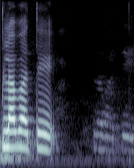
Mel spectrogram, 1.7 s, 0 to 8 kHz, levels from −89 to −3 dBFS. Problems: none marked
